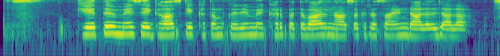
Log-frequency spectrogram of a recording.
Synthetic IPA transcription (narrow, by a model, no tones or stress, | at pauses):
kʰeːt̪emẽseɡʱaːskekʰɐt̪əmkəɾemẽkʰɐɾpət̪ʋaːɾnaːsəkɾəsaːɪənɖaːləld͡ʒaːlaː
